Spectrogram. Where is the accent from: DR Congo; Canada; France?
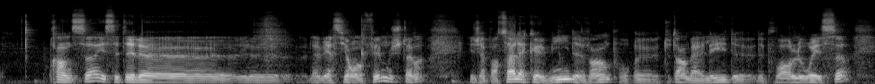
Canada; Lévis, Quebec; parce qu'on vient de Lévis, en face de Québec.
